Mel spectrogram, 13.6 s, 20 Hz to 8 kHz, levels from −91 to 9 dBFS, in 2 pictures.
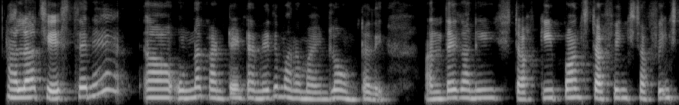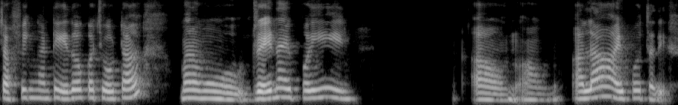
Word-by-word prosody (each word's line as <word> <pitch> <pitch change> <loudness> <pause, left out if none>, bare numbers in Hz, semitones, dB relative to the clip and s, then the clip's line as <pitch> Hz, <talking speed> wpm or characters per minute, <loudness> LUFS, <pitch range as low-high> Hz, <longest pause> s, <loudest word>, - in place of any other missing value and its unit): అలా 240 +1 +6 0.2
చేస్తేనే, 225 - +1 0.5
ఆహ్, 240 0 +3
ఉన్న 225 +3 0
కంటెంట్ 225 0 -1
అనేది 225 +5 -2
మన 230 -3 -2
మైండ్‌లో 195 +3 -2
ఉంటది. 185 0 -4 0.5
అంతేగాని 225 +2 0 0.2
stuff, 195 -1 -3
keep 230 0 -2
on 245 0 -2
stuffing, 225 0 0
stuffing, 220 +2 -4
stuffing 225 +2 -1
అంటే 215 +2 -2
ఏదో 230 +3 +3
ఒక 230 0 0
చోట 205 +2 +2 0.6
మనము 220 -1 +3 0.4
డ్రెయిన్ 210 +4 +7
అయిపోయి 235 0 +1 1.6
అవును. 180 0 -2
అవును. 175 +1 -9 0.2
అలా 225 +4 +5 0.2
అయిపోతది. 210 -3 0
220 Hz, 120 wpm, -23 LUFS, 205-230 Hz, 1.6 s, డ్రెయిన్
